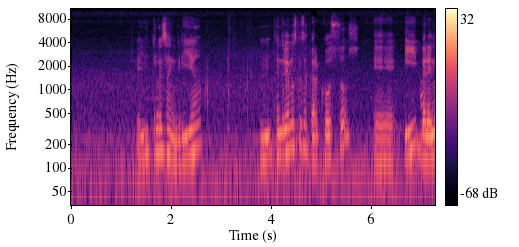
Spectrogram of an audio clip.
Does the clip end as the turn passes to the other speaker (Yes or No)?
No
